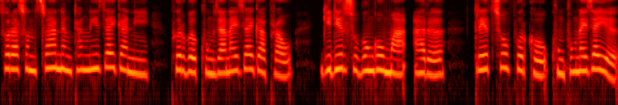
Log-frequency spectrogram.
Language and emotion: Bodo, neutral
